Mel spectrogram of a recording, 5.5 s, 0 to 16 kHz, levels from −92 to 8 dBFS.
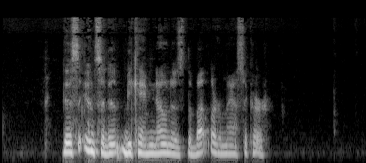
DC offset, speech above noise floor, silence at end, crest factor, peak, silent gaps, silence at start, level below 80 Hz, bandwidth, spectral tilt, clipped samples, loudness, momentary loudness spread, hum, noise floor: under 0.1%; 57 dB; 1.5 s; 16 dB; -2 dBFS; none; 0.95 s; -58 dBFS; 11.5 kHz; -7 dB/octave; under 0.1%; -17 LUFS; 13 LU; none; -73 dBFS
